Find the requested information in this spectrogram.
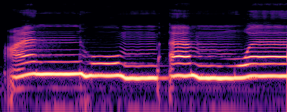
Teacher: Maka cara membunyikan mim sukunnya ini adalah dibunyikan dengan jelas, bunyi dan tidak perlu ditahan. Anhum amwa, ada hukum izhar syafawi.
